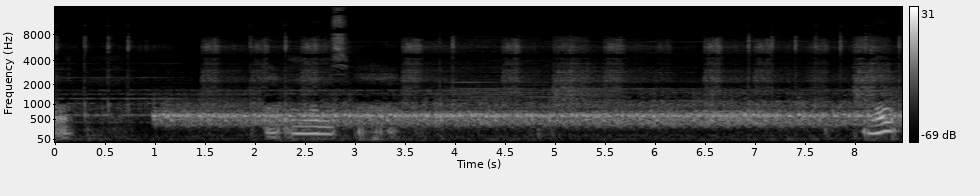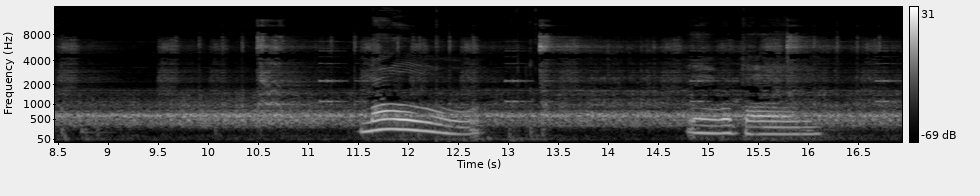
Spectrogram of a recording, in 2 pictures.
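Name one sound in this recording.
Tinny game music plays through a small handheld speaker.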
